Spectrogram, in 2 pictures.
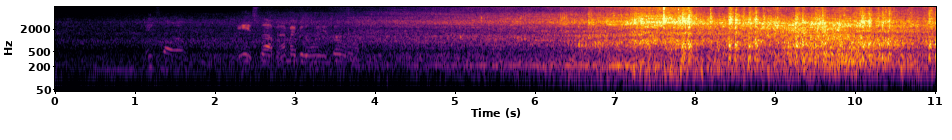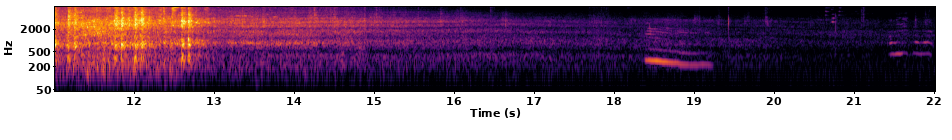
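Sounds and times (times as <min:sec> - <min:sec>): train wheels clacking over rails: 0:05.2 - 0:15.4.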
